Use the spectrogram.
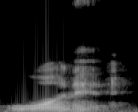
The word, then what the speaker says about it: wanted: the pronunciation with want we have the letter a but we don't say ah or ah we say uh we saw a lack sound wanted i wanted to we don't pronounce two we pronounced ta i wanted to want it the d and wanted is a stop d so we don't say one in we link the sounds one in together one in ta i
